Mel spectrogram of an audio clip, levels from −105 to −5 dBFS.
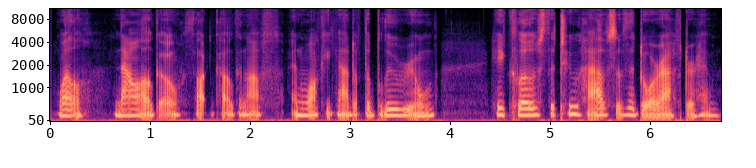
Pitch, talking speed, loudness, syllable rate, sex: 195 Hz, 205 wpm, -21 LUFS, 5.1 syllables/s, female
